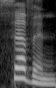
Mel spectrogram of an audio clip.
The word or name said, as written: 7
